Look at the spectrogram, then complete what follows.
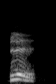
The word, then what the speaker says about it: bleu: The next slide we have the sound the sharp uh, as in P, je, P, de, bleu, bleu, cheveux, cheveux, the.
